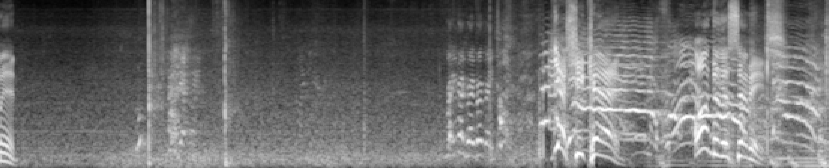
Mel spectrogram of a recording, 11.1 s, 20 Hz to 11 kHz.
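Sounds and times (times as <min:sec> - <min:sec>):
volleyball struck by hand: 0:03.0 - 0:03.2.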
